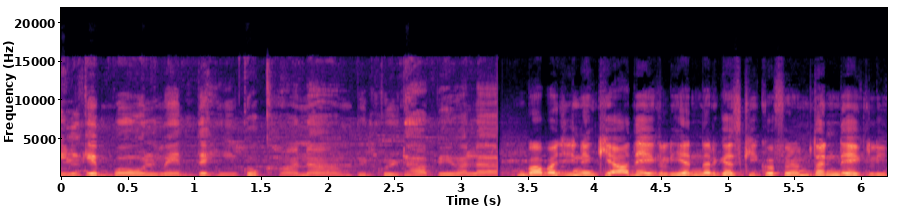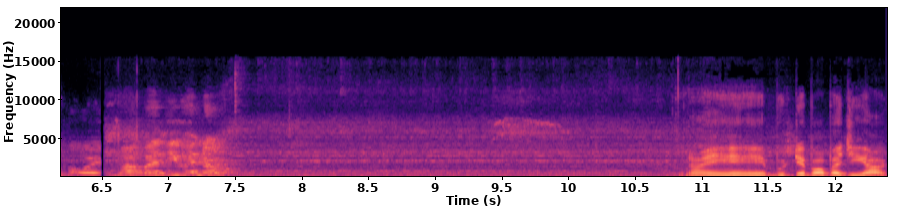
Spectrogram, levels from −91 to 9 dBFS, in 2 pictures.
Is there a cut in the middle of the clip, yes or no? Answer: yes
